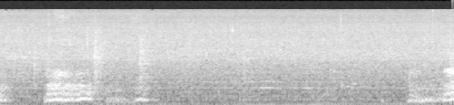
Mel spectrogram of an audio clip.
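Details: Black Cocker Spaniel puppies, three playing together, give short harmonic growling yips in two bursts near the start and again at the end, separated by a quieter stretch of room hiss.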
